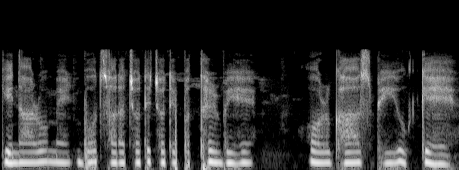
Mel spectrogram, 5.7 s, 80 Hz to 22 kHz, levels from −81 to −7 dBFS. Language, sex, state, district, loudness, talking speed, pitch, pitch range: Hindi, female, Arunachal Pradesh, Lower Dibang Valley, -21 LUFS, 155 wpm, 210 Hz, 205-215 Hz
